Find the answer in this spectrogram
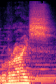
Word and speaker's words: Rais: this you know beautiful rice it's pronounced from Denmark super efficient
